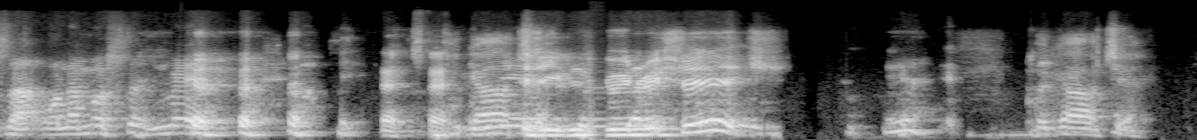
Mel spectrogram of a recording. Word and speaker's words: Pogačar: And I had to look up how to pronounce that one, I must admit. Pogačar.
